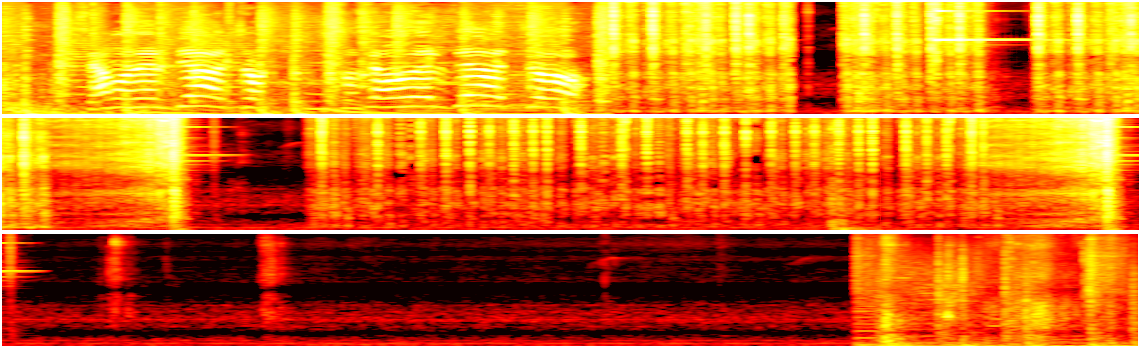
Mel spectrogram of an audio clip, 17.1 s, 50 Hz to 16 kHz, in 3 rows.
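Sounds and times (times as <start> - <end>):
typewriter keystroke clacks: 3.0 - 6.7, 7.3 - 11.4
typewriter bell ding: 4.5 - 6.9, 11.1 - 11.6.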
